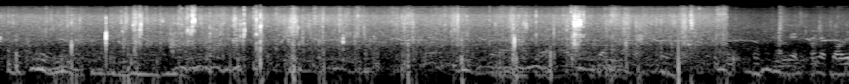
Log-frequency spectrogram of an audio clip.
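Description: Footsteps scuffing and clicking on a stony, leaf-covered forest trail, with low voices talking in the background. A steady rustling hiss drops away about nine seconds in.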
